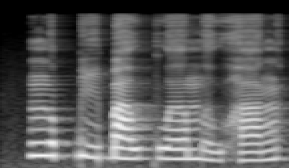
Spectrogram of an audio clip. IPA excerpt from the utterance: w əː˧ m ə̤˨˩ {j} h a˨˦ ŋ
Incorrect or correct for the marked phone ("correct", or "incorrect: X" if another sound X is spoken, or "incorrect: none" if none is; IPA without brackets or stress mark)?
incorrect: w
